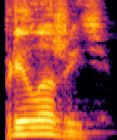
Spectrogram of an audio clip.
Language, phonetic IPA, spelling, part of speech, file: Russian, [prʲɪɫɐˈʐɨtʲ], приложить, verb, Ru-приложить.ogg
- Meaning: 1. to put (next to) 2. to enclose, to join, to attach 3. to apply, to use 4. to smack, to whack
